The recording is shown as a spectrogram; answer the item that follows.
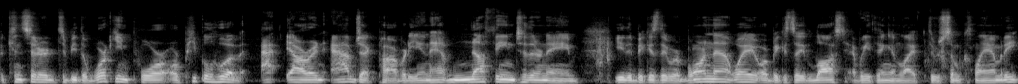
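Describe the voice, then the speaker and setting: A man speaks at a fairly quick pace and a fairly low pitch. His pitch varies in an ordinary way. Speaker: self-help video creator. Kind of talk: direct-to-camera advice talk. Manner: fast; casual, direct.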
